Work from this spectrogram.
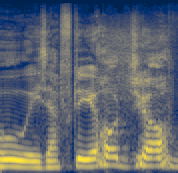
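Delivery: put-on Barnsley man's accent. Quoting what a man from Barnsley said, in a Barnsley accent. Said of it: "A man from Barnsley saying".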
